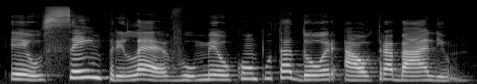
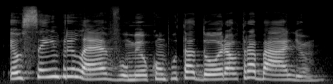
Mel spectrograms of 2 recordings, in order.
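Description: First: The sentence is spoken slowly and carefully. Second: The sentence is spoken at a natural speed. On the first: "uma vez mais devagar" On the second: "outra vez mais naturalmente"

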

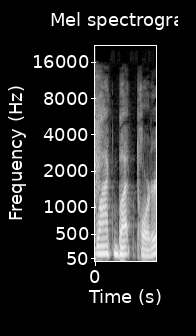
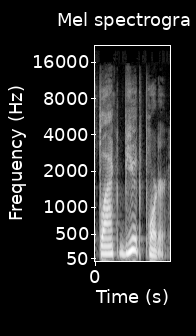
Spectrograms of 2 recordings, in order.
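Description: First: The second word sounds like 'butt'. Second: The second word sounds like 'byoot'. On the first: The speaker calls it wrong. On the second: The speaker calls it right.

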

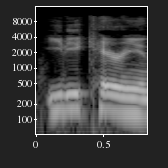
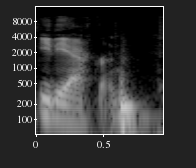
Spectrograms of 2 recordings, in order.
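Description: First: The word has an extra 'ee' sound before the ending. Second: The word has no extra 'ee' sound before the ending. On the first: This is a less common variant of the name. "They add another I with the second A" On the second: This is the usual form of the name. "usually it's Ediacaran"

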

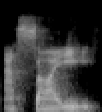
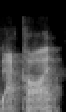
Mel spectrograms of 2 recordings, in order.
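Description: First: The c is said like an s. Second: The c is said like a k. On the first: This is how it is meant to be said. The speaker calls it right. "it's pronounced acai. And that's kind of how it's meant to be pronounced" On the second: This is how most people say it. The speaker calls it wrong. "everyone calls it acai"

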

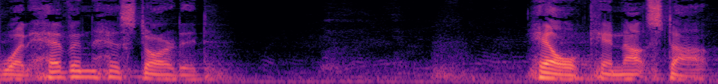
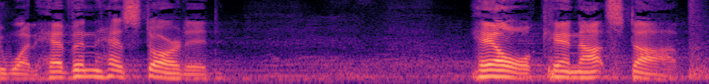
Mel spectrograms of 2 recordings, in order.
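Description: First: It is said in a plain, ordinary way. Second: It is said forcefully, with commanding authority.

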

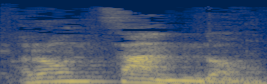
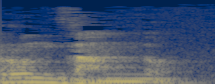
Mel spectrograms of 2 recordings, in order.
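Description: First: The z is an unvoiced ts sound. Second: The z is a voiced dz sound. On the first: This is the standard Italian pronunciation. "so in high Italian that would be an unvoiced ronzando, TS" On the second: This is the pronunciation habitually heard in singing. "So you've always heard sung ronzando with a voiced DZ"

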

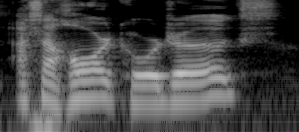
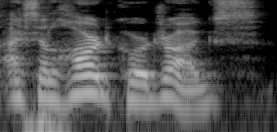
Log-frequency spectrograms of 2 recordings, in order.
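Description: First: It is said with a Texas drawl. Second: It is said without a Texas drawl. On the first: The speaker calls it right. "It didn't have that drugs" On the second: The speaker calls it wrong. "none of them had that Texas accent"

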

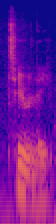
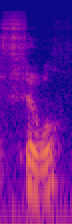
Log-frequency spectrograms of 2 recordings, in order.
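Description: First: It is said differently from how it looks. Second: It is said the way it looks written. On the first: The speaker calls it right. "But it's Thule" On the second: The speaker calls it wrong. "I see it written down, I want to say Thule"

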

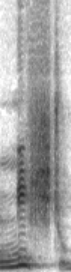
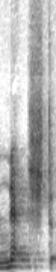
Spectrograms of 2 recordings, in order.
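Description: First: It is said in the speaker's non-American accent. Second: It is said the American way.

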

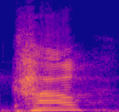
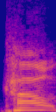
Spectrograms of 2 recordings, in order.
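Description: First: The vowel is long with a level pitch. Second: The vowel is short with a level pitch. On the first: It means to kneel down. "the long level" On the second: It means the knee. "the short level"

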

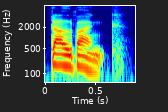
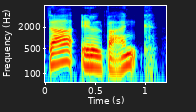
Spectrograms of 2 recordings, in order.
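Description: First: The two words are run together into one. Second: The two words are said separately, not run together. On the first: The speaker calls it right. "you've run it together" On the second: The speaker calls it wrong. "instead of saying da il bank"

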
